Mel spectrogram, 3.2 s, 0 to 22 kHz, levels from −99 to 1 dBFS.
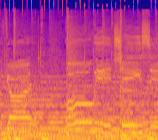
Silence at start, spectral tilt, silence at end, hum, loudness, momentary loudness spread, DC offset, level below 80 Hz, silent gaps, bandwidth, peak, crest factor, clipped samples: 0 s; -5.5 dB/octave; 0 s; none; -13 LUFS; 4 LU; under 0.1%; -18 dBFS; none; over 20 kHz; 0 dBFS; 12 dB; under 0.1%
